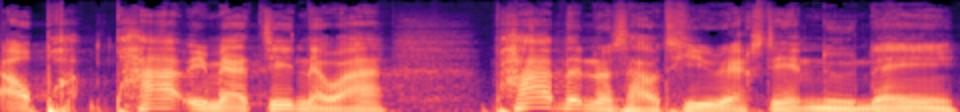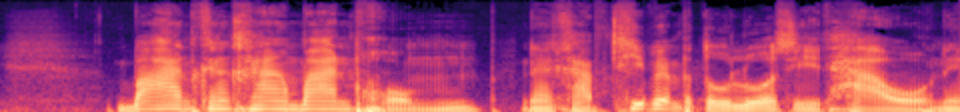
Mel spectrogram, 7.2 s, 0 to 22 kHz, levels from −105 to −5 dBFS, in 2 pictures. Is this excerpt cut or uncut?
cut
